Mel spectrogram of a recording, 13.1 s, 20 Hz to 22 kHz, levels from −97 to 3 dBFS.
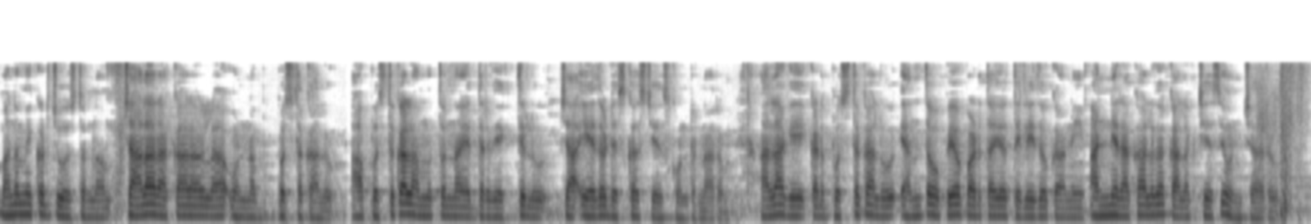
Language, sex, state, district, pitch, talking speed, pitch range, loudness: Telugu, male, Andhra Pradesh, Visakhapatnam, 130 Hz, 130 wpm, 120-140 Hz, -27 LUFS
